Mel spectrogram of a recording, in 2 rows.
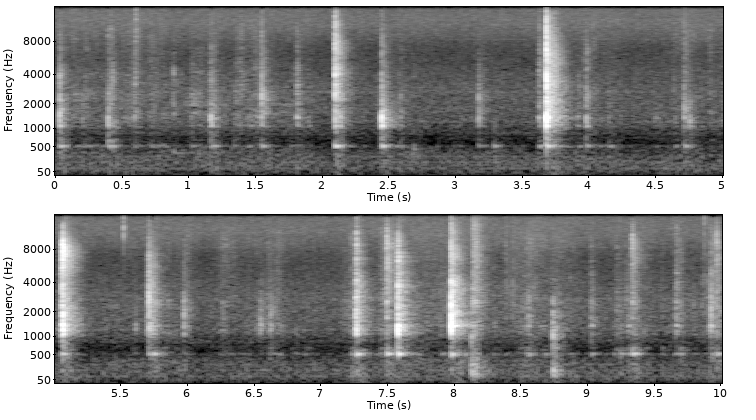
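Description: Irregular sharp clicks and light plastic knocks as a small T8 Torx screwdriver works out the screws of a Dyson V7's plastic cyclone assembly, the part being handled and turned as it goes. A few clicks stand out louder than the rest.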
